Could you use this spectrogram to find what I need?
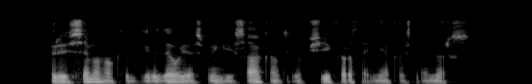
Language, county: Lithuanian, Šiauliai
